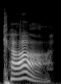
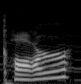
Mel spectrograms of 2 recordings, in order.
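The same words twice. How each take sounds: First: The final R sound is dropped. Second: The final R sound is clearly pronounced. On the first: "She says car, which is hilarious" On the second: "car with a hard R"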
